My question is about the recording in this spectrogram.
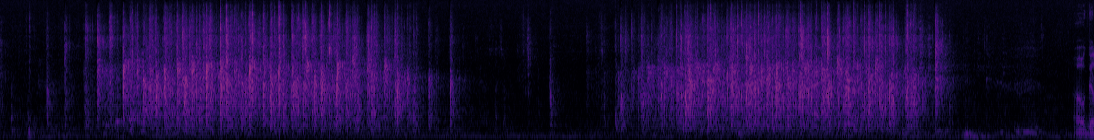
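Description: Audience applauding in two rounds, each about five seconds long, with a short lull between them.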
